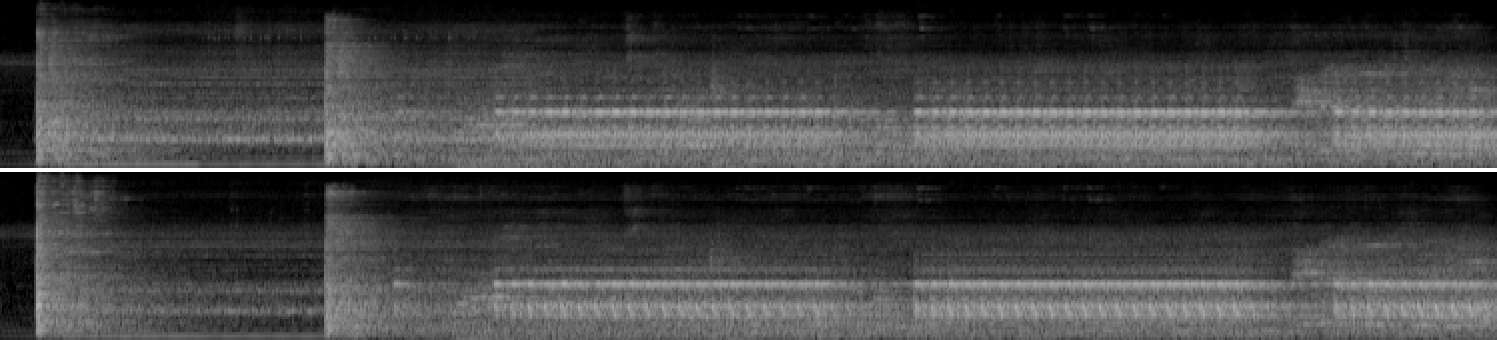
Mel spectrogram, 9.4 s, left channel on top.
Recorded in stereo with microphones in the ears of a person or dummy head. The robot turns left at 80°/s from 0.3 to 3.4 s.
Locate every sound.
0.2 s breaking glass: 35° right (ahead or behind), 1.2 m; by 2.2 s 20° left (ahead or behind), 1.2 m
2.5 s tapping: 95° right, 4 m; by 9.3 s 170° right, 4 m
